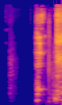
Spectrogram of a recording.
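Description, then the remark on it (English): A soft intake of breath followed by a single loud, abrupt sneeze, bursting with broad noisy energy. “Bless you.”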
